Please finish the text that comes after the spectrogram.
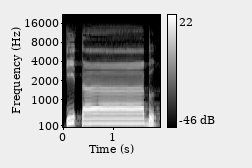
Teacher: huruf ba yang dibaca wakaf ketika wakaf di sini maka huruf ba kita pantulkan qalqalah kubro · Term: qalqalah kubra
